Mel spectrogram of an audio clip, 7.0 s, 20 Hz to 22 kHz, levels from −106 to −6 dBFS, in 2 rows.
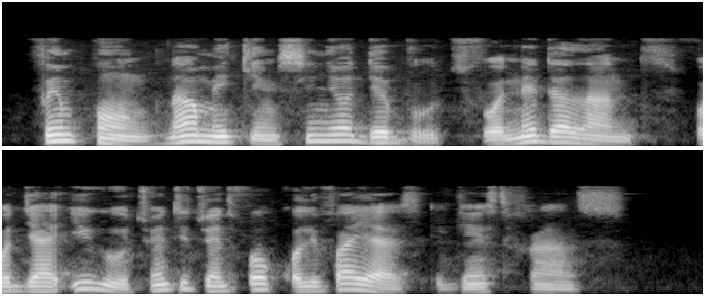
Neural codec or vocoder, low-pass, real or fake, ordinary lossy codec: none; none; real; none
